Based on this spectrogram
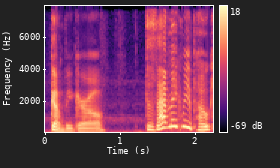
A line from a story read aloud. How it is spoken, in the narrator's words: He laughs and says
